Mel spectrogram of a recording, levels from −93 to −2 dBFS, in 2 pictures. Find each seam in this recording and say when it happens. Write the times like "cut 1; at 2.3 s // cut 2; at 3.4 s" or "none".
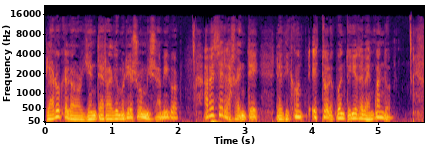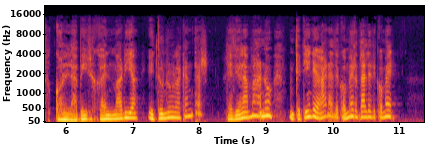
cut 1; at 8.4 s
